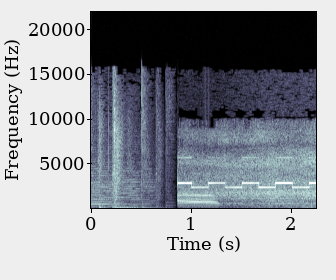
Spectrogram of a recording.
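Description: Background music that cuts off abruptly under a second in, giving way to a machine's two-tone reversing alarm stepping rapidly between two high pitches over a running engine.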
